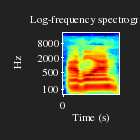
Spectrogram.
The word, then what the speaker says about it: Avdija: And then it's Giannis, Denny Avdija. I don't know how to say it. Avia, thank you.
